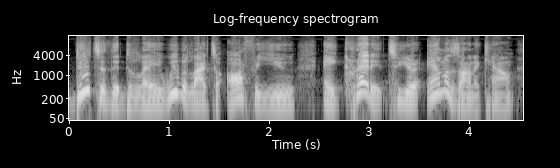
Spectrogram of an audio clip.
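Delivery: usual speaking voice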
